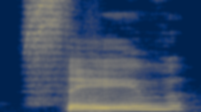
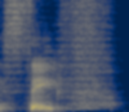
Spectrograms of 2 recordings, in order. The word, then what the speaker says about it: save: Save, the v sound. Be careful and not to change it to a f sound. Don't say safe. That means something completely different than save.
